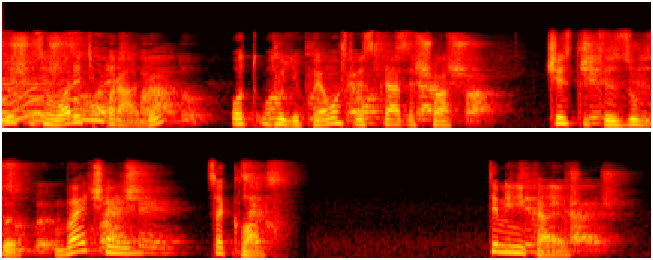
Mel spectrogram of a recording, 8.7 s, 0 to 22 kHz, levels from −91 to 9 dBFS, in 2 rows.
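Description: Across the whole recording the speech is trailed by an echo with no canceller: the far end's loudspeaker feeds back into its microphone, and nothing strips that copy out before it returns. The repeat sits about 7 dB below the direct speech and arrives roughly a fifth of a second later, so each syllable gets a thinner shadow. On a spectrogram every harmonic pattern appears twice, the second copy fainter and shifted right; the waveform shows smeared, doubled onsets.

From 6.13 s to 7.59 s the speech gives way to a buzzy, hiss-like continuation of the last sound that fades as it goes, then the talk resumes with that stretch simply gone. This is likely a long network dropout, with the receiver filling about 1.4 s of missing audio by stretching what it last had. A spectrogram shows smeared, repetitive texture decaying across the gap, still capped near 8 kHz like the rest of the call, and the waveform envelope tapers through it.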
